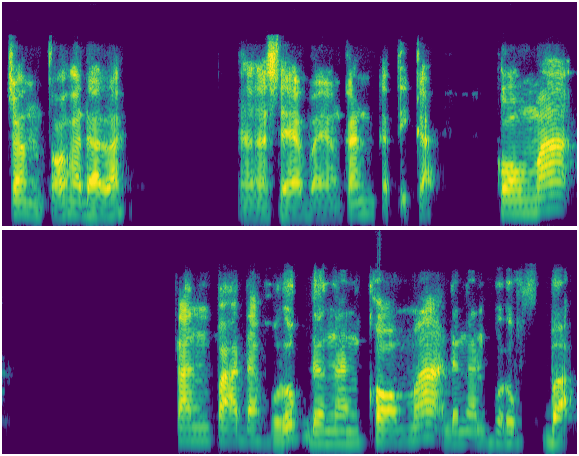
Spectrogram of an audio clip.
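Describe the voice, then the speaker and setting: A young man teaching Arabic in a casual lecture, explaining with examples and reciting verses slowly. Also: medium pitch, dull audio.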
